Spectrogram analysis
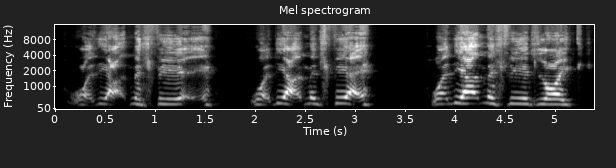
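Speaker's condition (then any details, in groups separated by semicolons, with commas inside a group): Cerebral palsy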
